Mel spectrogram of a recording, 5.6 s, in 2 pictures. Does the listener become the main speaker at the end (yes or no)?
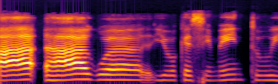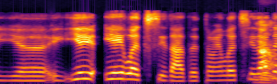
yes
